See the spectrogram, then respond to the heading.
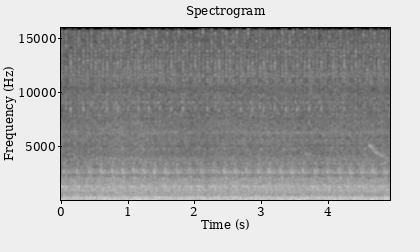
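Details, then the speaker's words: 2008 Hyundai Santa Fe 2.7L, P0305 cylinder 5 misfire, slow acceleration and shaking at stops; loud idle with an uneven, now-and-then stumbling beat; ignition misfire from a bad spark plug or spark leaking from the coil boot. "we either have a bad plug or we've got spark leaking out of that coil boot there's a front one it'd be easy to pop it out and check it but this is definitely has an ignition problem"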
